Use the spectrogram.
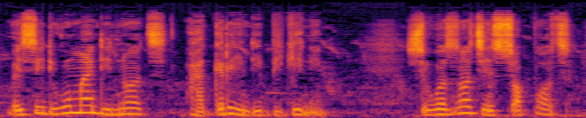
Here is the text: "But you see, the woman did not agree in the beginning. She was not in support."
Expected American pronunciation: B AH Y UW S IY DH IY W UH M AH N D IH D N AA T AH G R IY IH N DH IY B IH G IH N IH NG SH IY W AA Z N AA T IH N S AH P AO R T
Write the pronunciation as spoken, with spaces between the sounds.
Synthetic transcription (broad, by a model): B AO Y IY S IY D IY W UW M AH N D IH D N AA T AH G R IY IH N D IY B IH G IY N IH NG S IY W AA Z N AA T IH N S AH P AO T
